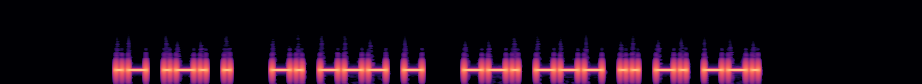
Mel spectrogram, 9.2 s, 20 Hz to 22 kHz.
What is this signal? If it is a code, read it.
Morse code, heard as a keyed tone, about 20 wpm, 700 Hz. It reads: ARE NOT GOING
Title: Build A Phrase - 4-Word Phrases - 20wpm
